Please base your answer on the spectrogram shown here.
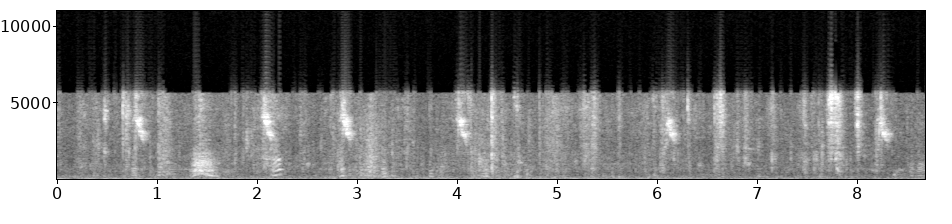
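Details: Sloughi puppy in Algeria giving high, thin whimpering whines that slide downward in pitch, coming in short irregular bursts over faint background noise, with a brief squeal near the start.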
